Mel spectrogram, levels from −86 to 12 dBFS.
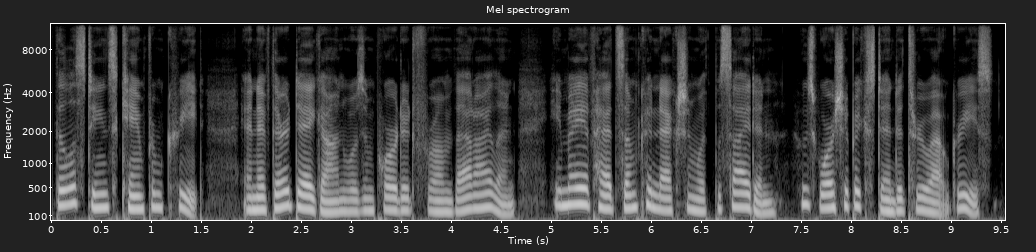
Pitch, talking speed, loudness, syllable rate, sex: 180 Hz, 170 wpm, -17 LUFS, 5.2 syllables/s, female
